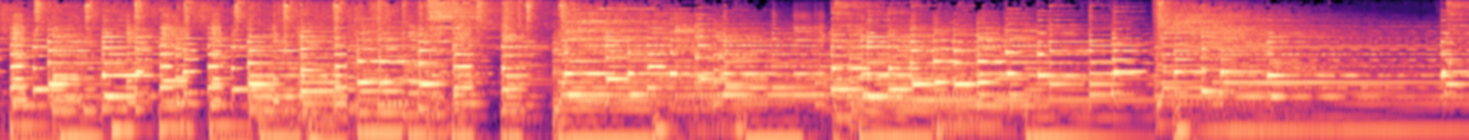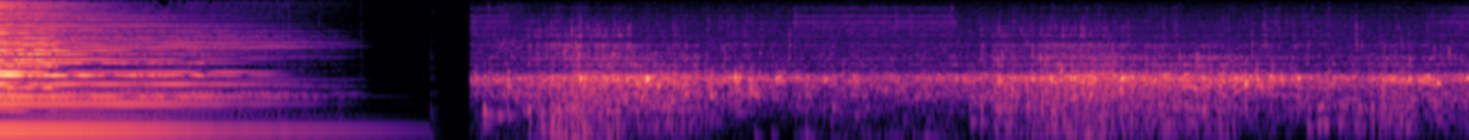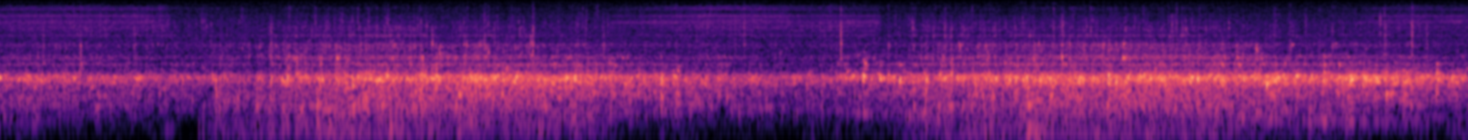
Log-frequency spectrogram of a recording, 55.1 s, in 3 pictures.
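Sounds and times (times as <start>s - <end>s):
underwater bubbling and gurgling: 24.2s - 55.0s.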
